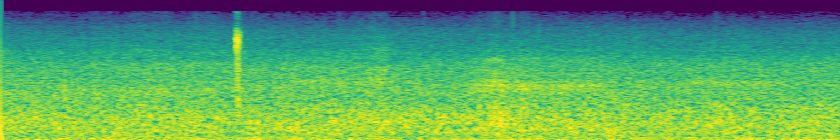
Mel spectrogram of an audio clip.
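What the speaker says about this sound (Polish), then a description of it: "Jest już tutaj wzburzona rzeka." A rough, churning river rushes nearby at Cramond Island, a steady broadband wash of water with some gusty noise.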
